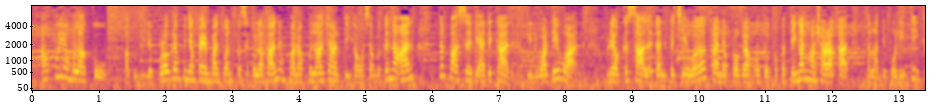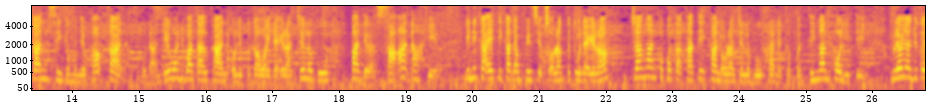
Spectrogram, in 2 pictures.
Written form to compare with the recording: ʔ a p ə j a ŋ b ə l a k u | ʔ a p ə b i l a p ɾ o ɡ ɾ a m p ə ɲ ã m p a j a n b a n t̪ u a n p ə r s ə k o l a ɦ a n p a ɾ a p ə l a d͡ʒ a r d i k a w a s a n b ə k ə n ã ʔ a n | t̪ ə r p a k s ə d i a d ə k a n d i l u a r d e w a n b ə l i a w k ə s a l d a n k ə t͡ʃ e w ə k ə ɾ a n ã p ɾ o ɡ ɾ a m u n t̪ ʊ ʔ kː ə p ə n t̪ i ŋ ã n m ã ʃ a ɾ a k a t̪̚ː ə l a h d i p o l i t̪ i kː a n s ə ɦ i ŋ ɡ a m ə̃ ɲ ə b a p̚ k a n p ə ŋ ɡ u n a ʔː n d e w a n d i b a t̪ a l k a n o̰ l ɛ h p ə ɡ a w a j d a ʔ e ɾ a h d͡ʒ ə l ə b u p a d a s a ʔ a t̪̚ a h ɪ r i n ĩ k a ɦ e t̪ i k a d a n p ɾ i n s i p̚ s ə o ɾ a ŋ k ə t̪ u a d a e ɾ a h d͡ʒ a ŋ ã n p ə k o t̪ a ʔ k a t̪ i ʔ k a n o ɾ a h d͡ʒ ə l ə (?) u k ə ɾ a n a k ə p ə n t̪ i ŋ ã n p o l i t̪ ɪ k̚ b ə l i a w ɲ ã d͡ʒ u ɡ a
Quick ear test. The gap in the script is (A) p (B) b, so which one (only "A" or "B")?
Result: B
